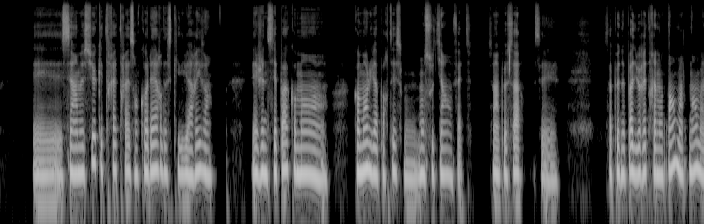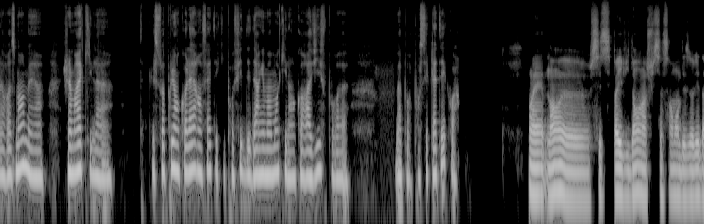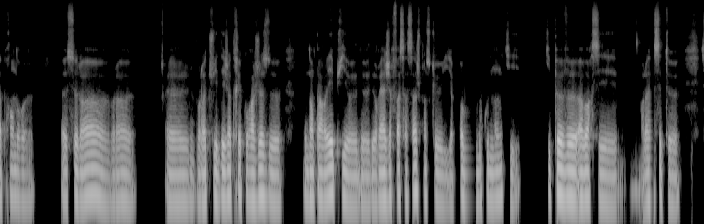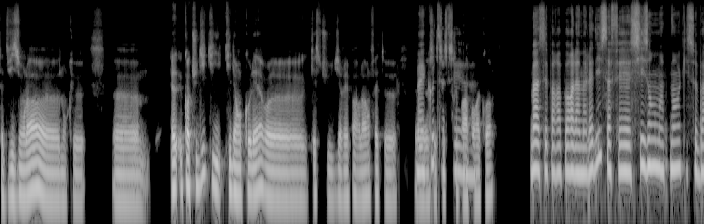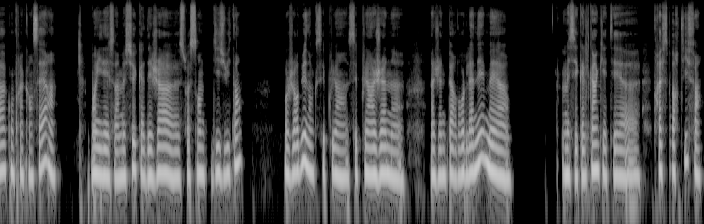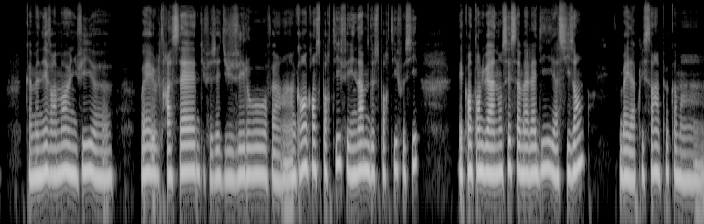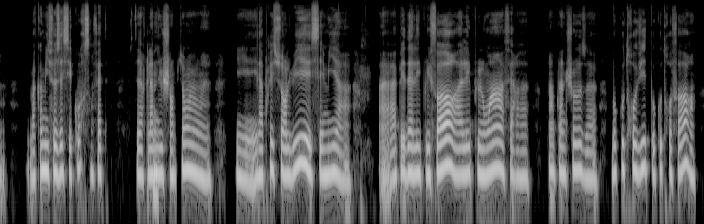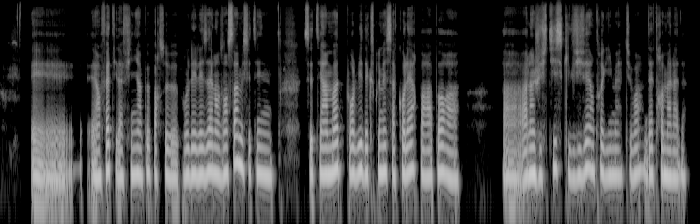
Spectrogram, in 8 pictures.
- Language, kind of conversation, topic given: French, advice, Comment gérer l’aide à apporter à un parent âgé malade ?
- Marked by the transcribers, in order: other background noise; unintelligible speech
